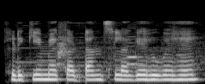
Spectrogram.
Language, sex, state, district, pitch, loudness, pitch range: Hindi, female, Jharkhand, Deoghar, 220 Hz, -13 LUFS, 215-225 Hz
